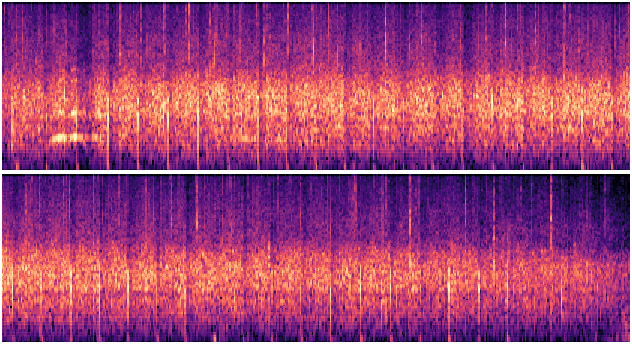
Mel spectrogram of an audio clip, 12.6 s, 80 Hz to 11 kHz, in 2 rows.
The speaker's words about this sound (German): Und im Namen des Trägerkreises möchte ich mich ganz, ganz herzlich bedanken bei den 3 und bitte auch um einen Applaus.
